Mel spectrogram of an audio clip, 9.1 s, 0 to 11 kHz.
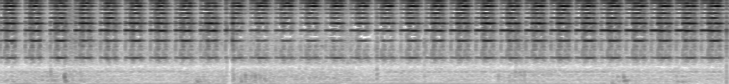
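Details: Cheerson CX-20 quadcopter, battery just inserted while connected by USB: high-pitched beeps repeating nonstop about three per second; flight controller warning, cause unknown, cannot connect to Mission Planner.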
